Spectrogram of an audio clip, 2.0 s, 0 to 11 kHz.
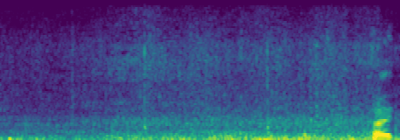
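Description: An off-road 4x4 driving over a snowy track, heard from inside the cab: a steady rumble of engine and tyres that grows gradually louder as it pulls away.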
